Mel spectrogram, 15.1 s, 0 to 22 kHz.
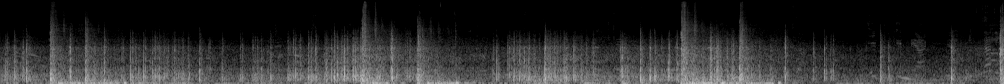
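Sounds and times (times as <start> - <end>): firework shells booming: 0.0 - 13.6
firework cracks and crackling: 0.0 - 15.0.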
